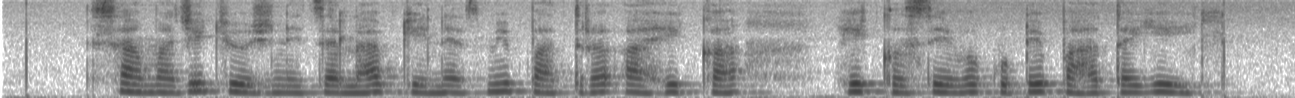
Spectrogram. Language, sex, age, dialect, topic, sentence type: Marathi, female, 25-30, Northern Konkan, banking, question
